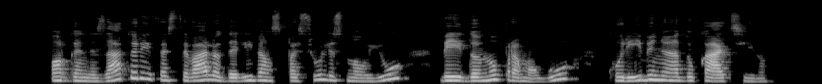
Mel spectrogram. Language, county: Lithuanian, Vilnius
